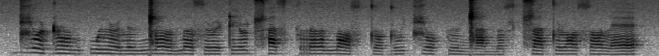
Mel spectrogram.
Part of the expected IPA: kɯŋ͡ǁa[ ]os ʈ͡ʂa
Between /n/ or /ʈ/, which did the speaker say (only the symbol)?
n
